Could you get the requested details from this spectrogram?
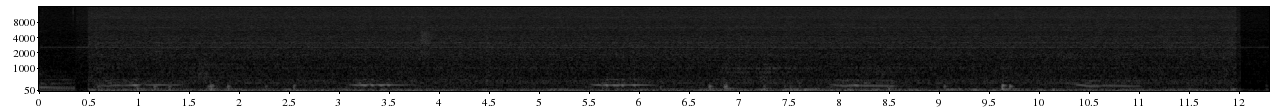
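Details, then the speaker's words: Sleeping cat snoring: soft, regular, faintly tonal snores at about 24 breaths a minute over steady low rumbling background noise. "Also, here's a little clip of my cat snoring."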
